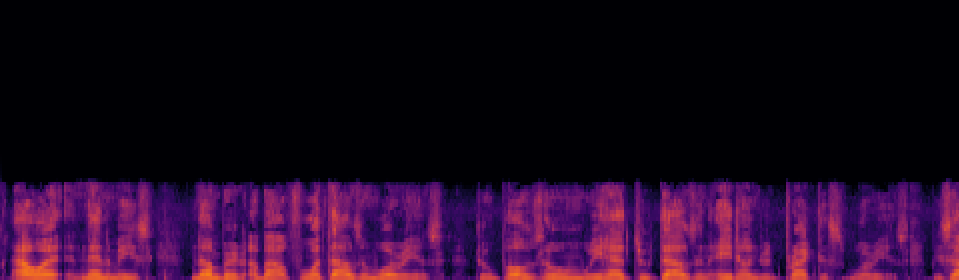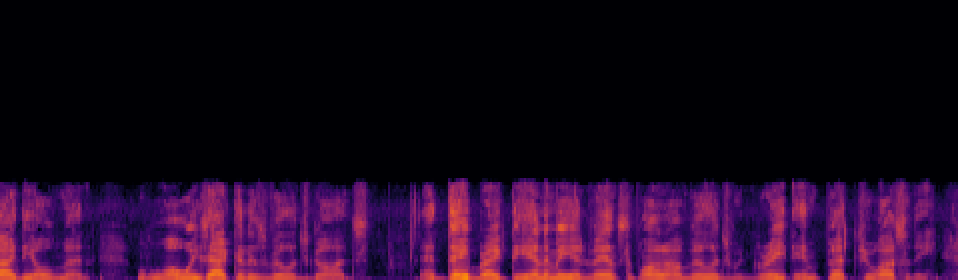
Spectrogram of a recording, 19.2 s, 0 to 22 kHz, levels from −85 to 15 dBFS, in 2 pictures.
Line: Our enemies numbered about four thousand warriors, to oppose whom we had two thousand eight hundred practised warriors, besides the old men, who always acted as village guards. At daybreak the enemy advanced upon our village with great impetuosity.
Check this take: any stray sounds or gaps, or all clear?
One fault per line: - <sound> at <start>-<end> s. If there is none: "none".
none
